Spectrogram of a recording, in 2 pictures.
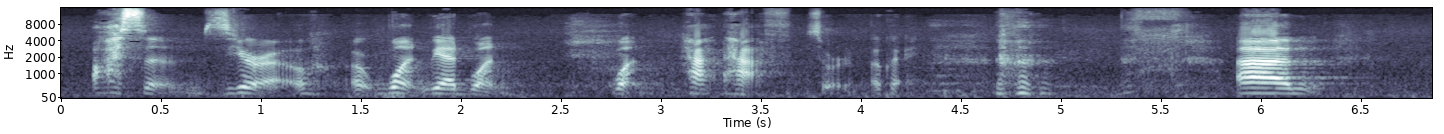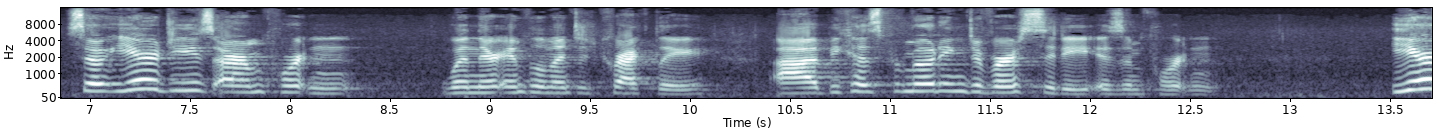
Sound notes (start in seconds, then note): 4.6 chuckles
